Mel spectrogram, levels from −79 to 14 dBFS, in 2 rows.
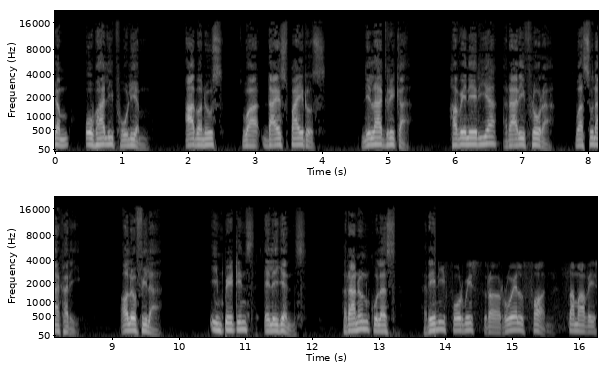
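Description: Across the whole clip the speech sounds swirly, smeared and hollow, with blurred consonant attacks and nothing above 16.5 kHz. This is generation loss, likely from repeated lossy encoding, around four passes, consistent with 64 kbit/s MP3, each adding fresh quantisation noise and spectral holes.

At 13.84 s the speech abruptly turns dull and boxy, with nothing above 3.8 kHz, a level drop of about 5 dB and a faint new noise floor well beneath it. There is no gap at the change. The likely cause is the input switching to a poorer device.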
